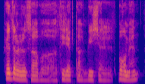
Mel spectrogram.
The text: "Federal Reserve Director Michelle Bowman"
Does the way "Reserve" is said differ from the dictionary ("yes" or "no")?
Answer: yes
